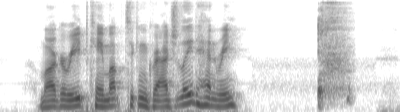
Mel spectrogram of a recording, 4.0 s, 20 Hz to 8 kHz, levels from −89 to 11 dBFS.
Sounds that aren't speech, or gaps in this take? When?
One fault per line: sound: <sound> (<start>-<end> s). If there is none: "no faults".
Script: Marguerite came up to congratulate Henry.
sound: cough (3.2-3.6 s)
